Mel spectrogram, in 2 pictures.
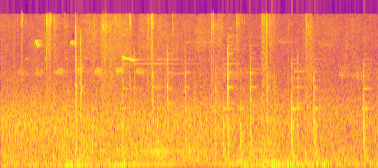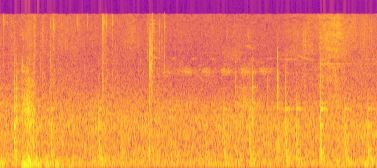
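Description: A metal gate latch clicks and rattles.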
